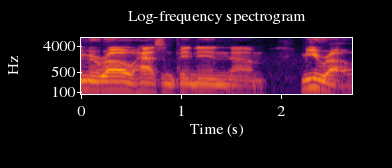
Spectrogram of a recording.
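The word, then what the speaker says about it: Mireault: hasn't been in um miro right rhymes with zero i t and only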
